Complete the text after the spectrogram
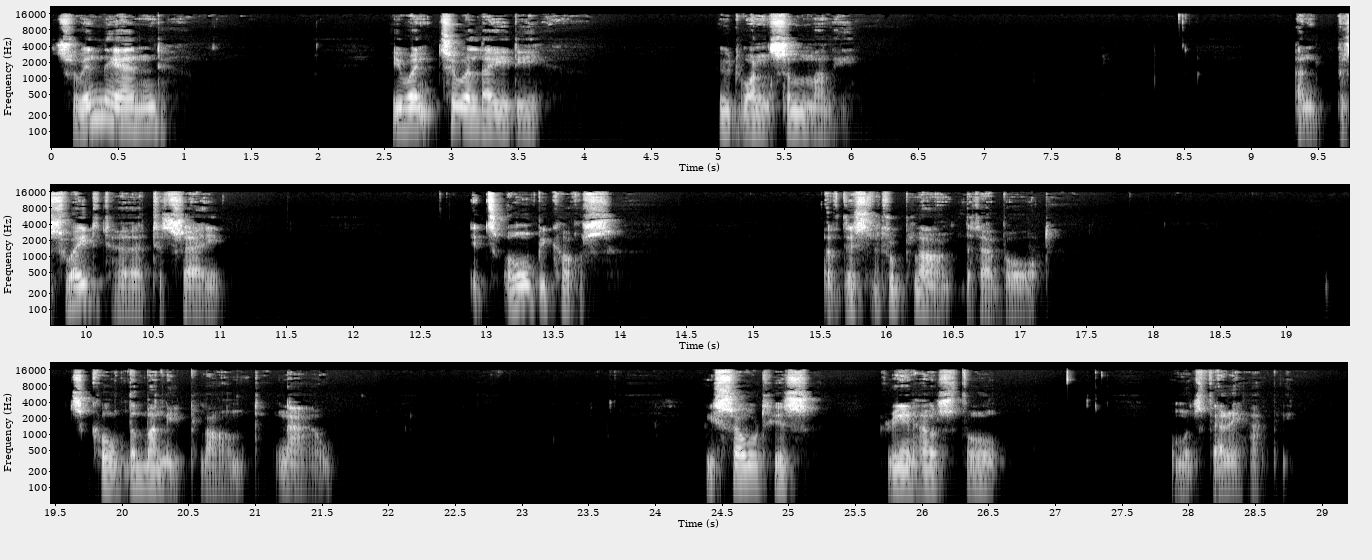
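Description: An elderly man speaks calmly and close up, in short phrases with pauses.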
